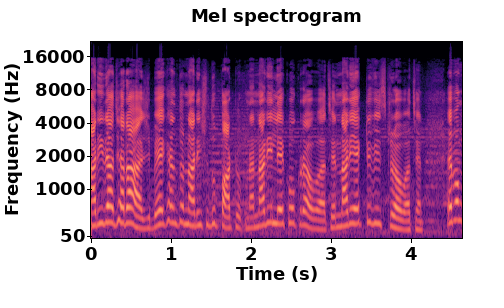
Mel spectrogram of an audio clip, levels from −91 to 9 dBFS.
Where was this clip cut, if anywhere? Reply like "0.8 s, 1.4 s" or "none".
none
